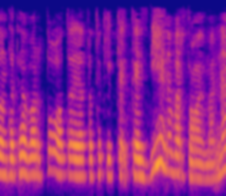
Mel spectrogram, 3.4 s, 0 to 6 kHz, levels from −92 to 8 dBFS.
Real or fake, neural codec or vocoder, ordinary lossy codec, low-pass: fake; codec, 16 kHz, 16 kbps, FreqCodec, larger model; AAC, 24 kbps; 5.4 kHz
